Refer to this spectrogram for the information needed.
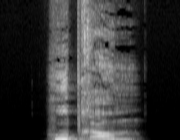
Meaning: cubic capacity or cylinder capacity; engine displacement
- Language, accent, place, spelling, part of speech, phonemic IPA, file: German, Germany, Berlin, Hubraum, noun, /ˈhuːpˌʁaʊ̯m/, De-Hubraum.ogg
